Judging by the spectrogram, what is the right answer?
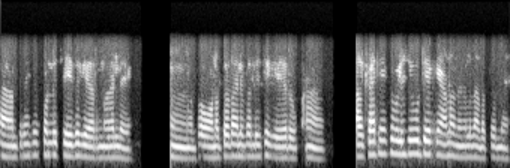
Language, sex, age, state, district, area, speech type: Malayalam, female, 60+, Kerala, Alappuzha, rural, conversation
